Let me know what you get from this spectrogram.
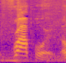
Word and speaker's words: Fraport: Now, let me see if I pronounce this correctly, because I know you got your German together. Let me work on mine. The Fraport Skyliners? – Fraport. – Okay, Fraport Skyliners.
